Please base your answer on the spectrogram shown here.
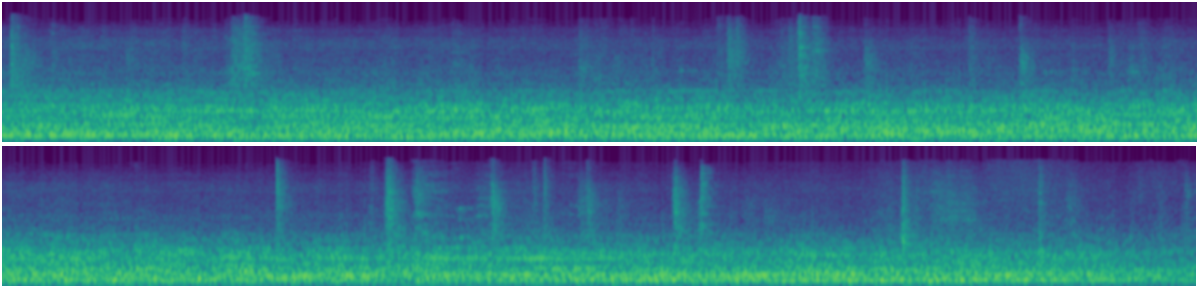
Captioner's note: engine running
